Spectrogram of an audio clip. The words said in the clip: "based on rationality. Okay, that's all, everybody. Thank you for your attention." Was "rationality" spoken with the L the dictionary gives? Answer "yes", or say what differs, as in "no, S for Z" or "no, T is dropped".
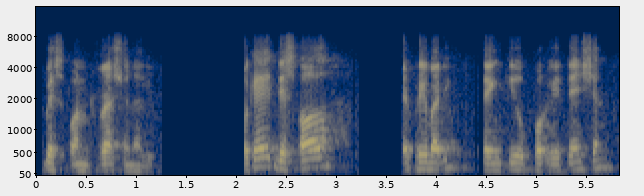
no, N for L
